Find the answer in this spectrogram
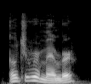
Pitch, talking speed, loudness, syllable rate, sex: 125 Hz, 195 wpm, -15 LUFS, 7.9 syllables/s, male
